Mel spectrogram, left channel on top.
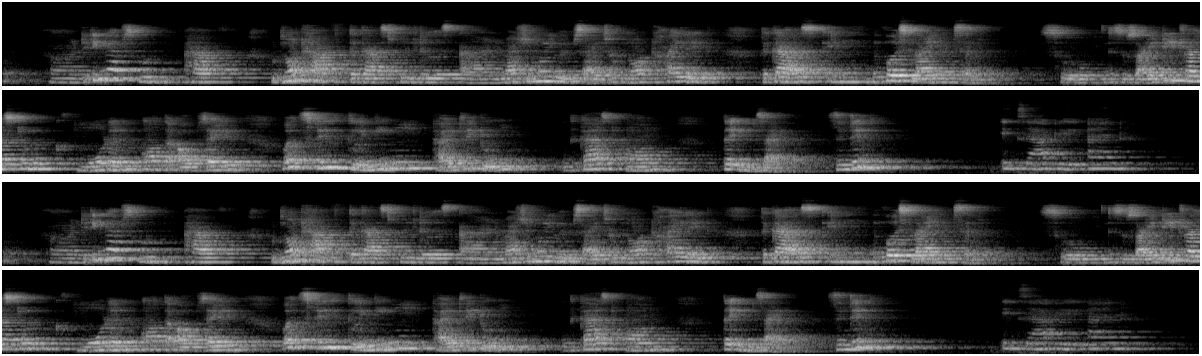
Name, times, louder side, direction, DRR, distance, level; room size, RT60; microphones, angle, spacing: voice 1, 0.5-9.8 10.4-17.1 17.6-18.6 19.2-19.8 20.2-20.8, left 1 dB, 15° right, -7 dB, 1.8 m, -23 dB
voice 2, 22.0-23.2, left 2 dB, 50° left, -3 dB, 1.2 m, -31 dB
5.9 x 3.6 x 5.6 m, 1.5 s
head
